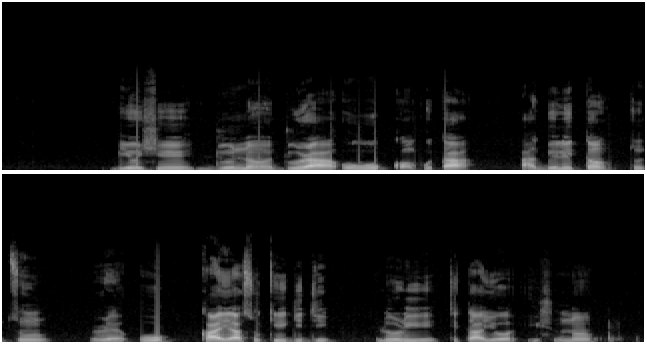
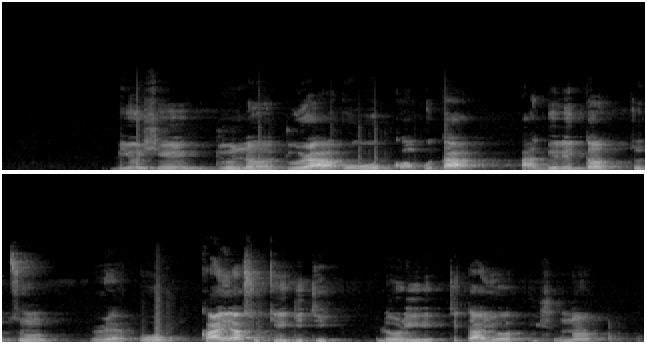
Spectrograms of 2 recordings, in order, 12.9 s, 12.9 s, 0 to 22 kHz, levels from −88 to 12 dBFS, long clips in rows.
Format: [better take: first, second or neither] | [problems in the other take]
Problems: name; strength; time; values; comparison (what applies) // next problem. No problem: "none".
first | room echo; dies away in 0.6 s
